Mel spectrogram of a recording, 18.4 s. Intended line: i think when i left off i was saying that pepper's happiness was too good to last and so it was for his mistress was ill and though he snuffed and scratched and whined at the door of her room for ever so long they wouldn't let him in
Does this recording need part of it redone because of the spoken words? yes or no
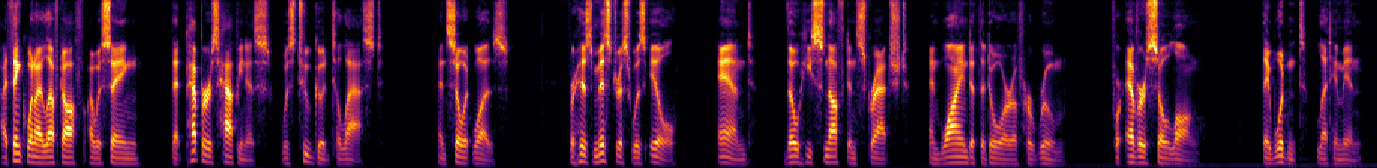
no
